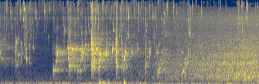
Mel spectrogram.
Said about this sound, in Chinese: 海浪越来越大，还下起雨来。 哇，这突然的坏天气是怎么回事呢？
